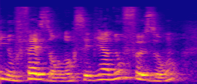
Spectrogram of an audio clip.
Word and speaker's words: faisons: Hein, alors, en plus, tu n'as pas dit nous faisons, donc c'est bien nous faisons.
